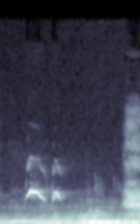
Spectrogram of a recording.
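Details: Red kites over a garden calling to each other: two high, thin whistled mews, the first drawn out and the second brief, over a steady low hum and a rush of noise at the end.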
